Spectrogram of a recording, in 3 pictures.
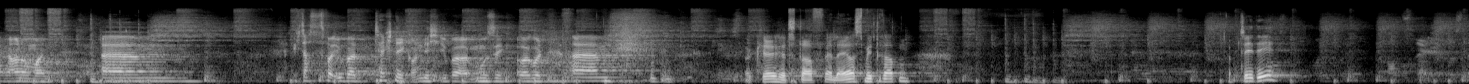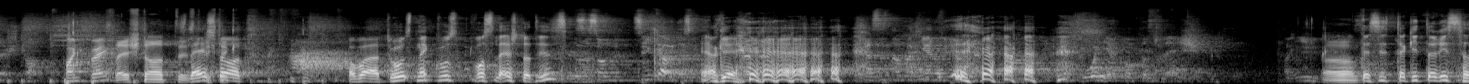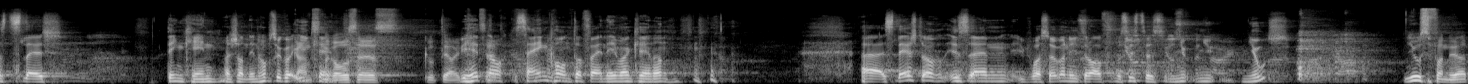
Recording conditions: live audience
